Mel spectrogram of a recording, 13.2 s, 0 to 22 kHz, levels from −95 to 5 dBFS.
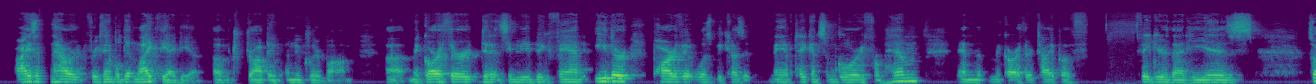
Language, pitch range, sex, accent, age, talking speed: English, 115-135 Hz, male, American, 30-49, 205 wpm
